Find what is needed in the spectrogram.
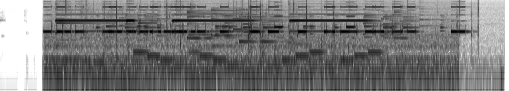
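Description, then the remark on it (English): A dense, chaotic cluster of recorded electronic beeps and chimes from everything in a house that beeps, layered to sound at once, overlapping tones piling up loudly for several seconds before cutting off abruptly. “That was me being so proud of myself that I recorded everything that in my house that beeped. And I was like, I'm going to just like get them all to make a beep at once.”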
